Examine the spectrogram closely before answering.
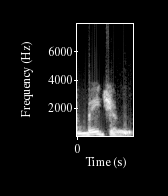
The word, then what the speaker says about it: Beauchamp: He had a friend out in California named Beecham, Beauchamp. He pronounced it Louisiana style, but he was dentist to the stars.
